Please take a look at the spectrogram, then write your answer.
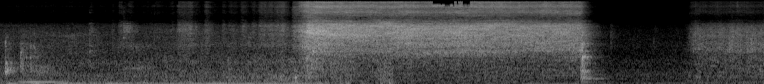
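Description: Leafy greens hit hot oil with onions in a pan, setting off a loud burst of sizzling hiss that lasts about three seconds before cutting back to a quieter frying crackle.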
